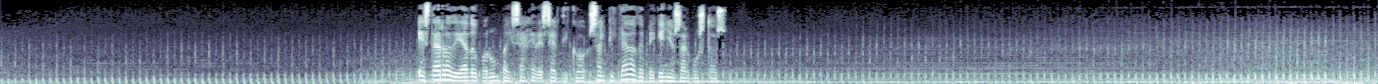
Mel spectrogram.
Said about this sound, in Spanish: Un helicóptero sobrevuela un barrio residencial.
